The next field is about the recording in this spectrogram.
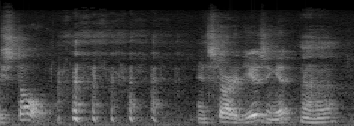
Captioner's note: laughs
